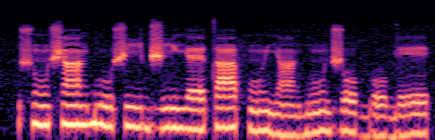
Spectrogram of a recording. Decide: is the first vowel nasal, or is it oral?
nasal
